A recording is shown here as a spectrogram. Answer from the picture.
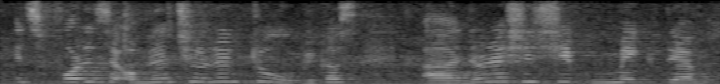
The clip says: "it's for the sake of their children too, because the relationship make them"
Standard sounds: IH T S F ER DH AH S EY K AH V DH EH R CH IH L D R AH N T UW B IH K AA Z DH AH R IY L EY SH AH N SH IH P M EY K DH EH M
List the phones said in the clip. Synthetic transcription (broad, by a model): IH T S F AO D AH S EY AH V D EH CH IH L D R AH N T UW B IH K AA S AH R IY L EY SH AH N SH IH P M EY K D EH M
